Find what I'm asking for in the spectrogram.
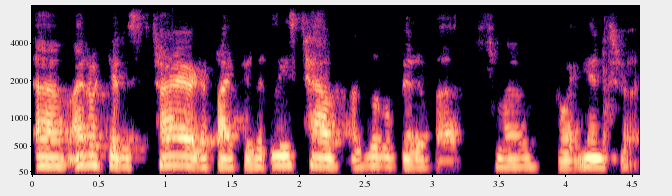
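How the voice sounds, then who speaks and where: At a very fast pace, a woman speaks with a very deep, low pitch in a dry, close sound with no echo. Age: 60s. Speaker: pole sports athlete. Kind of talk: interview. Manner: animated.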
